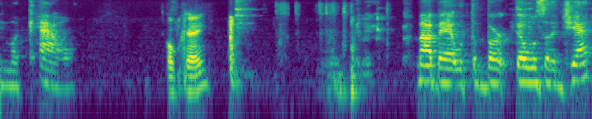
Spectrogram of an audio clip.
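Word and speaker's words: Makah: M A K A H, but the H in their language has a W sound, so it's actually Macau.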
